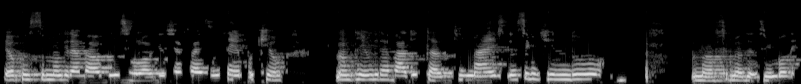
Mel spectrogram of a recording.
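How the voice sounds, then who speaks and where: A woman's voice: mid-range voice, warm tone, highs cut off. Congested, nasal young woman giving a devotional. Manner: earnest, reflective, repeats phrases for emphasis. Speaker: devotional video host. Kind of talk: Bible reading and devotional reflection.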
